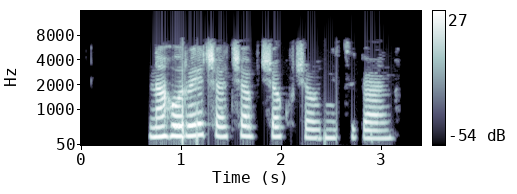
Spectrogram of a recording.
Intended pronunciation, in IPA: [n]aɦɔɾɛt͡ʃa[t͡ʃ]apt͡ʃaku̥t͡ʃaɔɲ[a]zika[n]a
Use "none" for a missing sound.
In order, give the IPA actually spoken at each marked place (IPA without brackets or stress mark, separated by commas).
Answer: n, t͡ʃ, i, n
